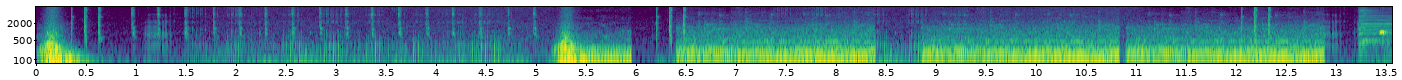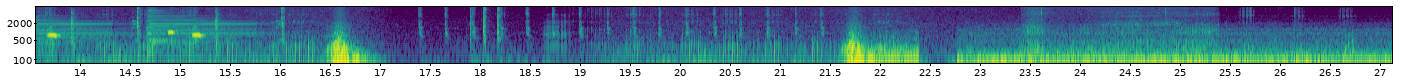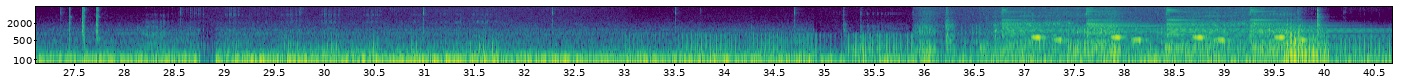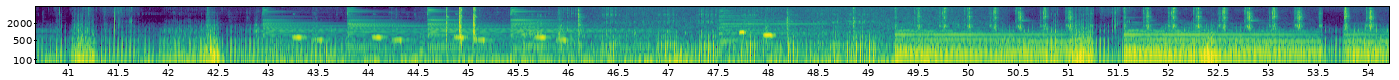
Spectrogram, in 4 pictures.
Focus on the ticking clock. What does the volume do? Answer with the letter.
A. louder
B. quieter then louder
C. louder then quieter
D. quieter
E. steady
B.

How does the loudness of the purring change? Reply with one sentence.
The volume of the purring goes up.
